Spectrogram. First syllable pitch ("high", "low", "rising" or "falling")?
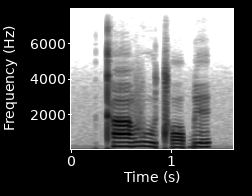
high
